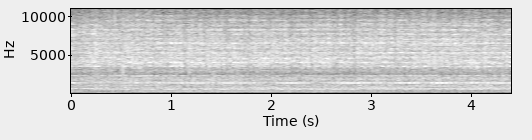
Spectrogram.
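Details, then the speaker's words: 1982 Aronson HTS20GE 20,000 lb geared elevation headstock/tailstock welding positioner raising both ends: steady loud gear whine and even mechanical hum, no grinding or knocking; synchronized elevation drive healthy. "you hear that yeah they pick up they're both going up that's the way the circuitry works they always synchronize themselves at every every 90 degrees"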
